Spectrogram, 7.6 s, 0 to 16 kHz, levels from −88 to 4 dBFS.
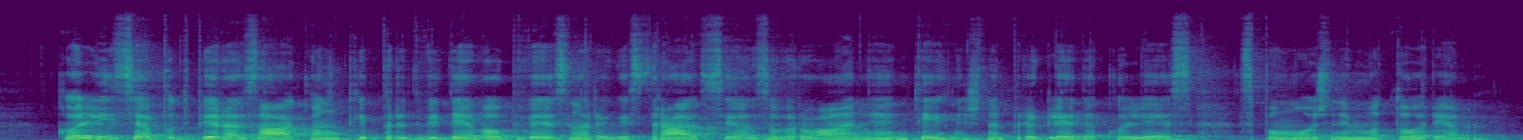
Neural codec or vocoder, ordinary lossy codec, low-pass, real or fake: none; none; 14.4 kHz; real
